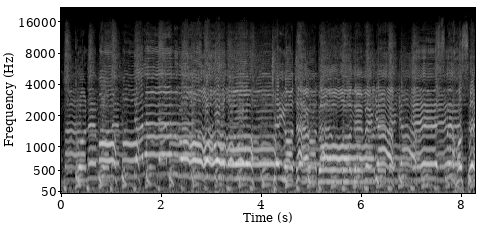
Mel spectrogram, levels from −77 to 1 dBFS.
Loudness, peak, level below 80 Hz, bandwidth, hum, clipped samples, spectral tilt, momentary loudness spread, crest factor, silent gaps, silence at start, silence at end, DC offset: -21 LUFS; -10 dBFS; -48 dBFS; 17.5 kHz; none; under 0.1%; -3.5 dB/octave; 5 LU; 12 dB; none; 0 s; 0 s; 0.3%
